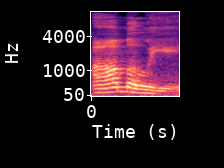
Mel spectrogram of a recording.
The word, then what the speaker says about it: Amelie: Her name is pronounced Amelie here.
